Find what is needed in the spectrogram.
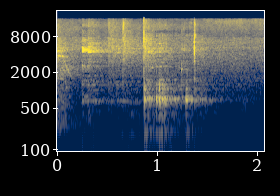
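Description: Vegetables sizzling in a hot steel wok over a gas flame, with a few light metallic clinks in the first second and a half; the sizzle thins out near the end.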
